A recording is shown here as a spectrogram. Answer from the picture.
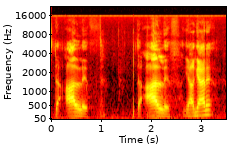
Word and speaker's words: aleph: he's exactly right olive i want y'all saying allah you're not saying right it's the aleph y'all got it it's the olive that's it although it's spelled a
